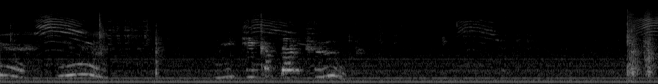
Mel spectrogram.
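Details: During weighing at a Los Angeles foster room, kittens let out shrill, arching meows in quick pairs, alongside a woman's soft murmured speech, ending in a clatter, with a low hum throughout.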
